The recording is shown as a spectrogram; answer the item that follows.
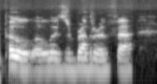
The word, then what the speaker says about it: Powell: adviser was charles poole who pronounced his name paul or was the brother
